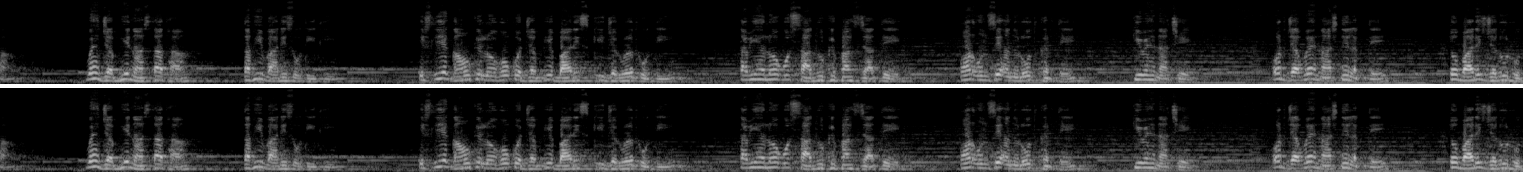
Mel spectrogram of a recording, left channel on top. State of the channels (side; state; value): both; normal; correlation 0.97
